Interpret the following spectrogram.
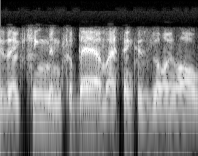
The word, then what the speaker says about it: Kabam: called Uh it is called I want to pronounce this right Kabam I keep wanting to say Shazam but it's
